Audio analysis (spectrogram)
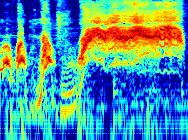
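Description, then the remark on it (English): A human voice mimics a dog and cat fight as part of a stand-up comedy routine: a few quick yips and growly barks, then a long, loud, wavering yowl like a screeching cat, alone. “And within this routine, I did like a dog and cat fight.”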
